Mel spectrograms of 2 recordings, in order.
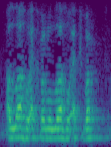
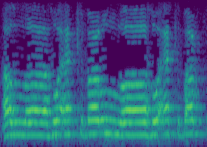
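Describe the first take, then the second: First: The phrase is said quickly and briskly. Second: The phrase is said slowly and unhurriedly. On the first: This is how the call to begin prayer is given. "في سرعة" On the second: This is how the call to prayer is given. "في ترسل"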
